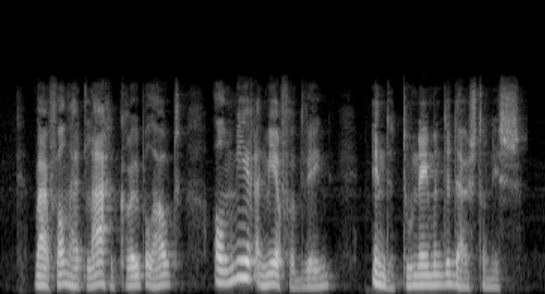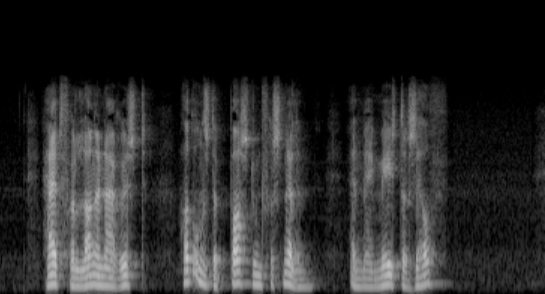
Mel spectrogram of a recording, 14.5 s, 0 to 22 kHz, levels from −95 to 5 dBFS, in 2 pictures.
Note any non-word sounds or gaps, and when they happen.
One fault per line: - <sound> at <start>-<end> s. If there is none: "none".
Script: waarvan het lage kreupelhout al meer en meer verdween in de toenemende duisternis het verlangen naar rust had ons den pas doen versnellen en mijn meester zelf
none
